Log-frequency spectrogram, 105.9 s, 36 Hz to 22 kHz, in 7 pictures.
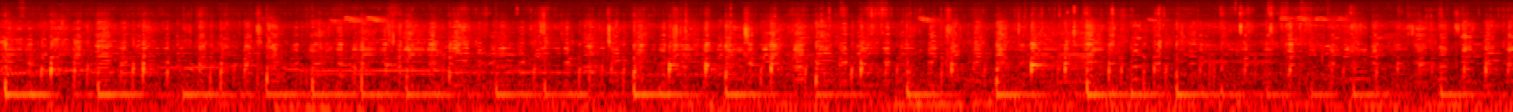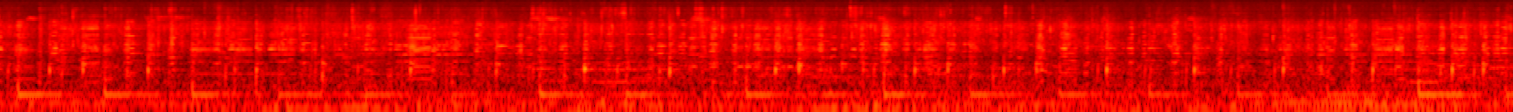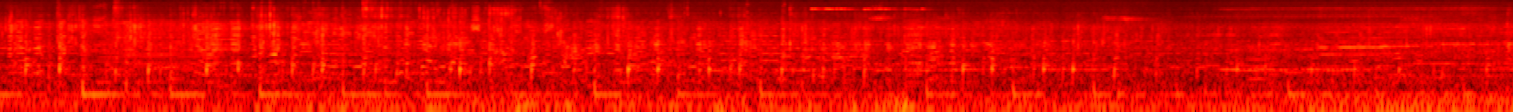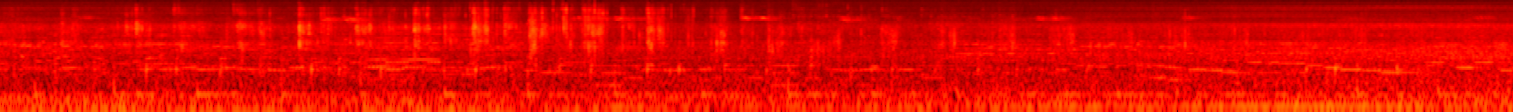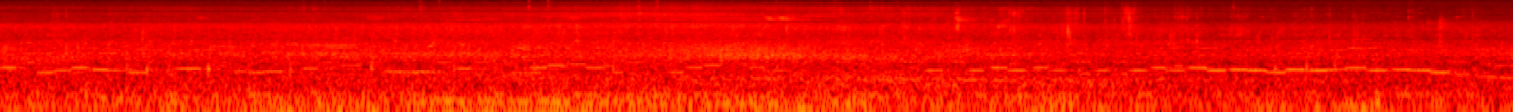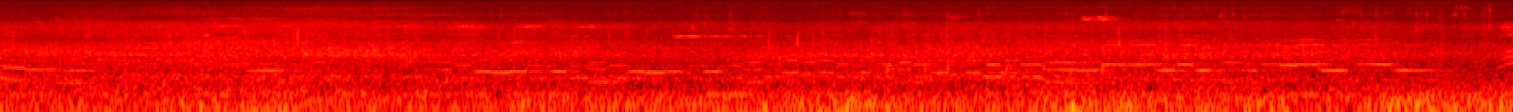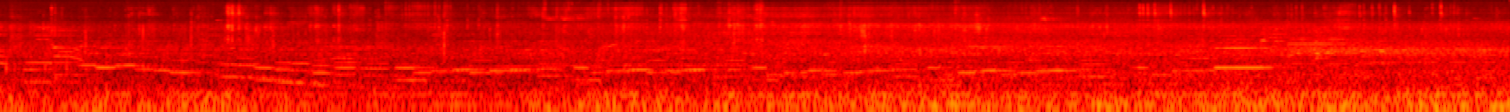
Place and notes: Voorhout, Centrum, Nederland - The Hague Sculpture 2012
The Hague Sculpture 2012 Lange Voorhout. Part of the 'Rainbow Nation' exhibition.
Some technical glitch forced me to do an unfortunate edit somewhere in the middle. But I like the atmosphere so much that I submit it anyway.
The Hague Center, The Netherlands, 22 July 2012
